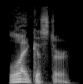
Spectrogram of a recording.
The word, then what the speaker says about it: Lancaster: It's spelled Lancaster, and everywhere else in the states, Lancaster, California, uh it's Lancaster, uh but in Lancaster, it's pronounced Lancaster.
